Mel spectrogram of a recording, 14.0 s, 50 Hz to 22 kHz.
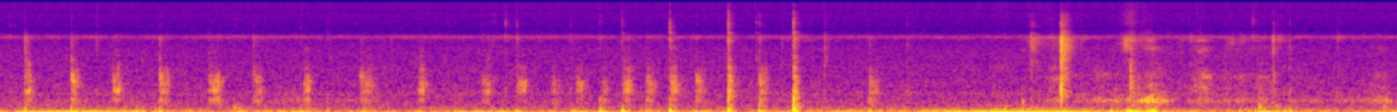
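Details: Blue iPad Air 5th generation, the second unit received: irregular small clicks and creaks as the back panel is pressed gently, over low handling rumble; build quality judged worse than 4th gen, cause not confirmed.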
